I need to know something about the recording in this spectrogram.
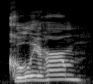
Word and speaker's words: Guilherme: I believe you pronounce it Guilherme, I believe, on the left.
